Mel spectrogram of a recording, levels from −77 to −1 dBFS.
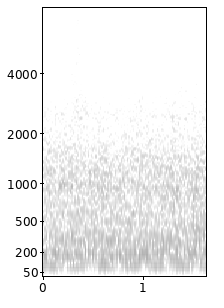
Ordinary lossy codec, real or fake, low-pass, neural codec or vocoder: MP3, 64 kbps; real; 7.2 kHz; none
